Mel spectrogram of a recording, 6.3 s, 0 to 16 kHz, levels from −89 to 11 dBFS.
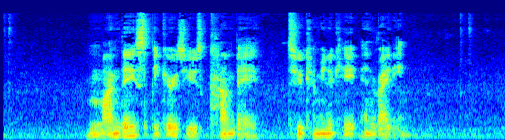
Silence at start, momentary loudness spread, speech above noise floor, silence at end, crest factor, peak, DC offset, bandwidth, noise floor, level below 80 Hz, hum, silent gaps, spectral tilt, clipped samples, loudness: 1.05 s; 9 LU; 28 dB; 0.45 s; 22 dB; -4 dBFS; under 0.1%; 11.5 kHz; -51 dBFS; -46 dBFS; none; none; -4.5 dB/octave; under 0.1%; -23 LUFS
